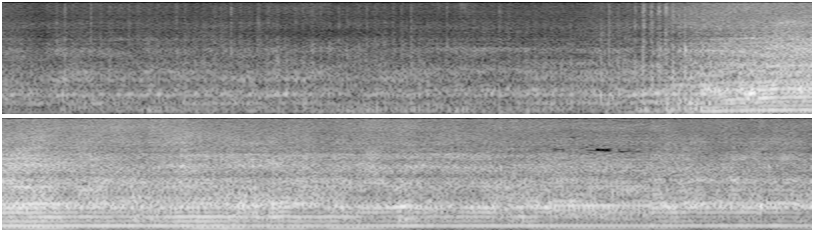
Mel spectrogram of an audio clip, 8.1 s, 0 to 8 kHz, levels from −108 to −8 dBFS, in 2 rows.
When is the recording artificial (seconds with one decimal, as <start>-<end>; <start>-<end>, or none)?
0.0-6.8; 7.3-8.1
